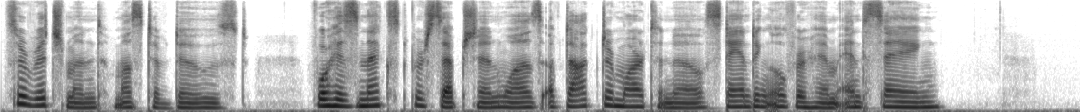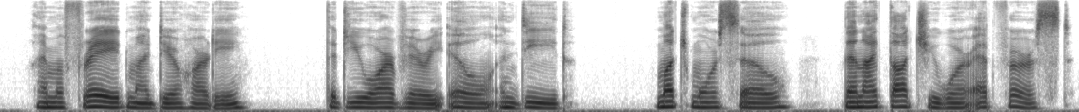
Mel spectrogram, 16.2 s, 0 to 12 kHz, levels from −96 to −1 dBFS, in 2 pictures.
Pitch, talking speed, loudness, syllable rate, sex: 155 Hz, 150 wpm, -20 LUFS, 4.2 syllables/s, female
